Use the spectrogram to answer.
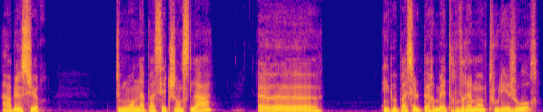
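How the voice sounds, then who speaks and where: A woman's voice: deep voice, fairly even intonation, unhurried, a little mellow, dry recording. Woman, 40s, thoughtful guest, hesitant and rambling, dead-dry close sound. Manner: hesitant, many fillers and restarts. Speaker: guest, stylist and entrepreneur. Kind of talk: reflective casual conversation.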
